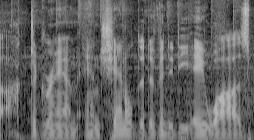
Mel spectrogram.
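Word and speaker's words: Aiwass: Aleister Crowley meditated inside the Giza octagram and channeled the divinity Awaz, pronounced Awaz, furthering the immutable connection between channeling divinity and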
